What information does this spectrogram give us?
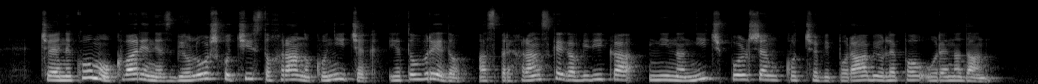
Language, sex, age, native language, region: Slovenian, female, 50-59, Slovenian, Drava region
